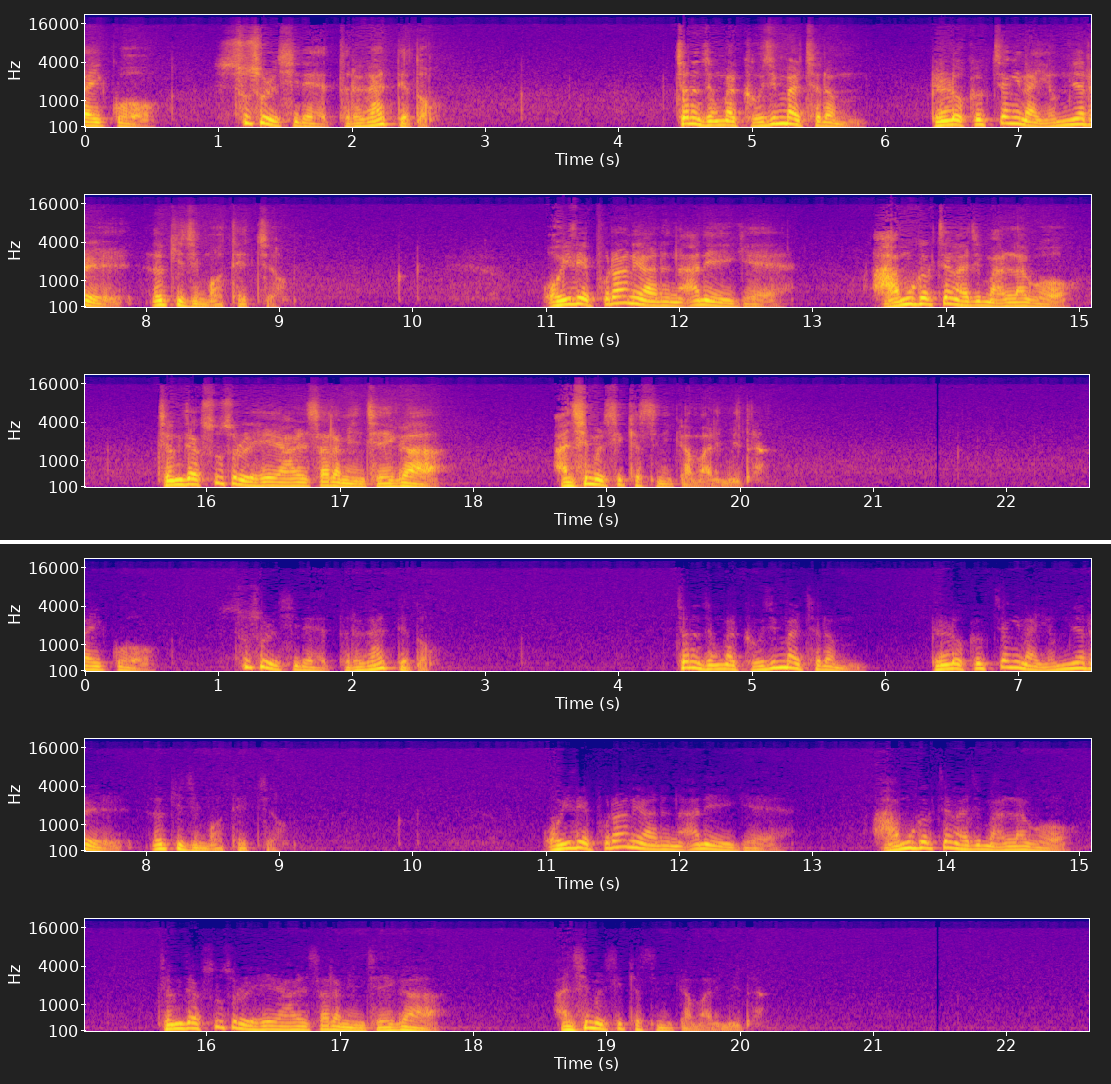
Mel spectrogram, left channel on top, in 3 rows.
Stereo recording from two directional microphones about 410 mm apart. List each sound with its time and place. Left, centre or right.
0.0 s speech: centre
0.3 s speech: centre
1.1 s speech: centre
4.4 s speech: centre
11.3 s speech: centre
15.6 s speech: centre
